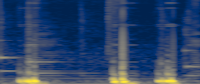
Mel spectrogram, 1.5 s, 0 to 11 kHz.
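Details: Three deep, regular lub-dub heartbeats at a steady rhythm, used as an example of a steady beat in a grade 1 music lesson on rhythm.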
